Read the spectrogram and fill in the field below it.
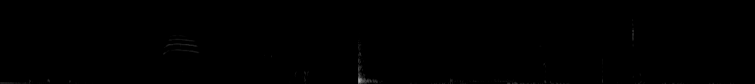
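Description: A cat in the video game Minecraft gives one short, clear meow. It is followed by scattered soft clicks and one sharp tap, with no talking.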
